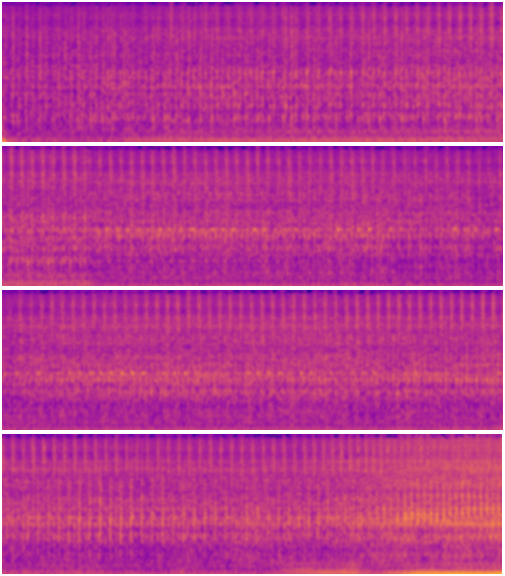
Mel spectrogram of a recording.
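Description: Ford Focus engine running with a rapid, steady knocking from the bottom end, getting louder as it is revved near the end. This is rod knock from a worn connecting-rod bearing, after the engine was run very low on oil.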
